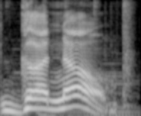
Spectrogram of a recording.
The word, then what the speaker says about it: GNOME: GNU, Object Manipulation Environment. From the GNU software. It's GNOME. Not GNOME, it's GNOME.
